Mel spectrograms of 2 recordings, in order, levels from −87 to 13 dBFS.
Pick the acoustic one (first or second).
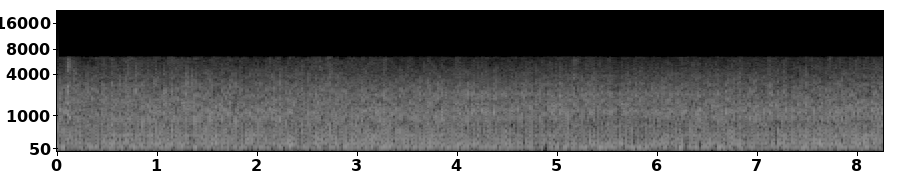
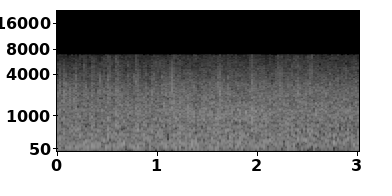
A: second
